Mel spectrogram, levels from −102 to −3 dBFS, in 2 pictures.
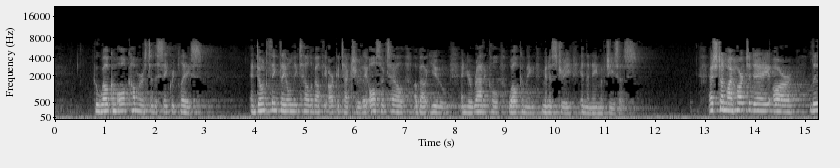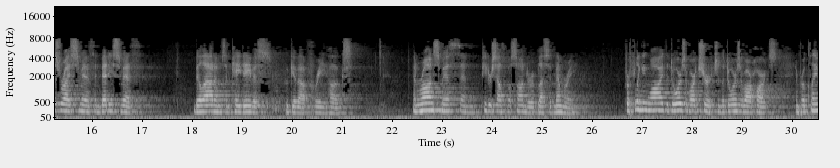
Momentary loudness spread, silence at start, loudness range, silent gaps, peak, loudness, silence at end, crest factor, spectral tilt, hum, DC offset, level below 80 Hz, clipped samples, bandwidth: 13 LU; 0 s; 5 LU; none; -20 dBFS; -39 LUFS; 0 s; 20 dB; -5 dB/octave; none; under 0.1%; -58 dBFS; under 0.1%; 8 kHz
